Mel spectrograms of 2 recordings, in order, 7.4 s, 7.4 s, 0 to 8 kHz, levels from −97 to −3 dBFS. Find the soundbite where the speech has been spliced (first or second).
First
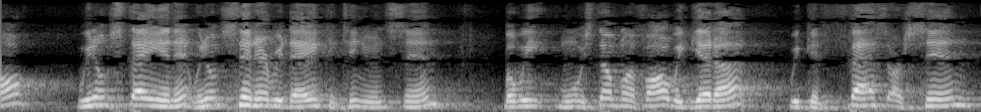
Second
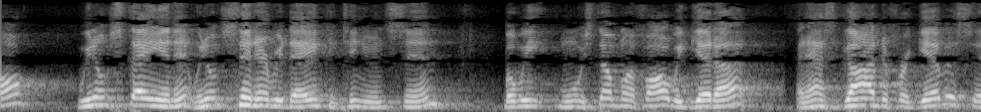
second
